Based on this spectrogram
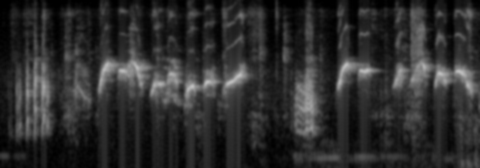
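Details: Pet budgerigar talking a lot: rapid chattering warble of buzzy bursts mixed with clear rising and falling whistled notes, delivered almost continuously with a short pause near the middle.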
